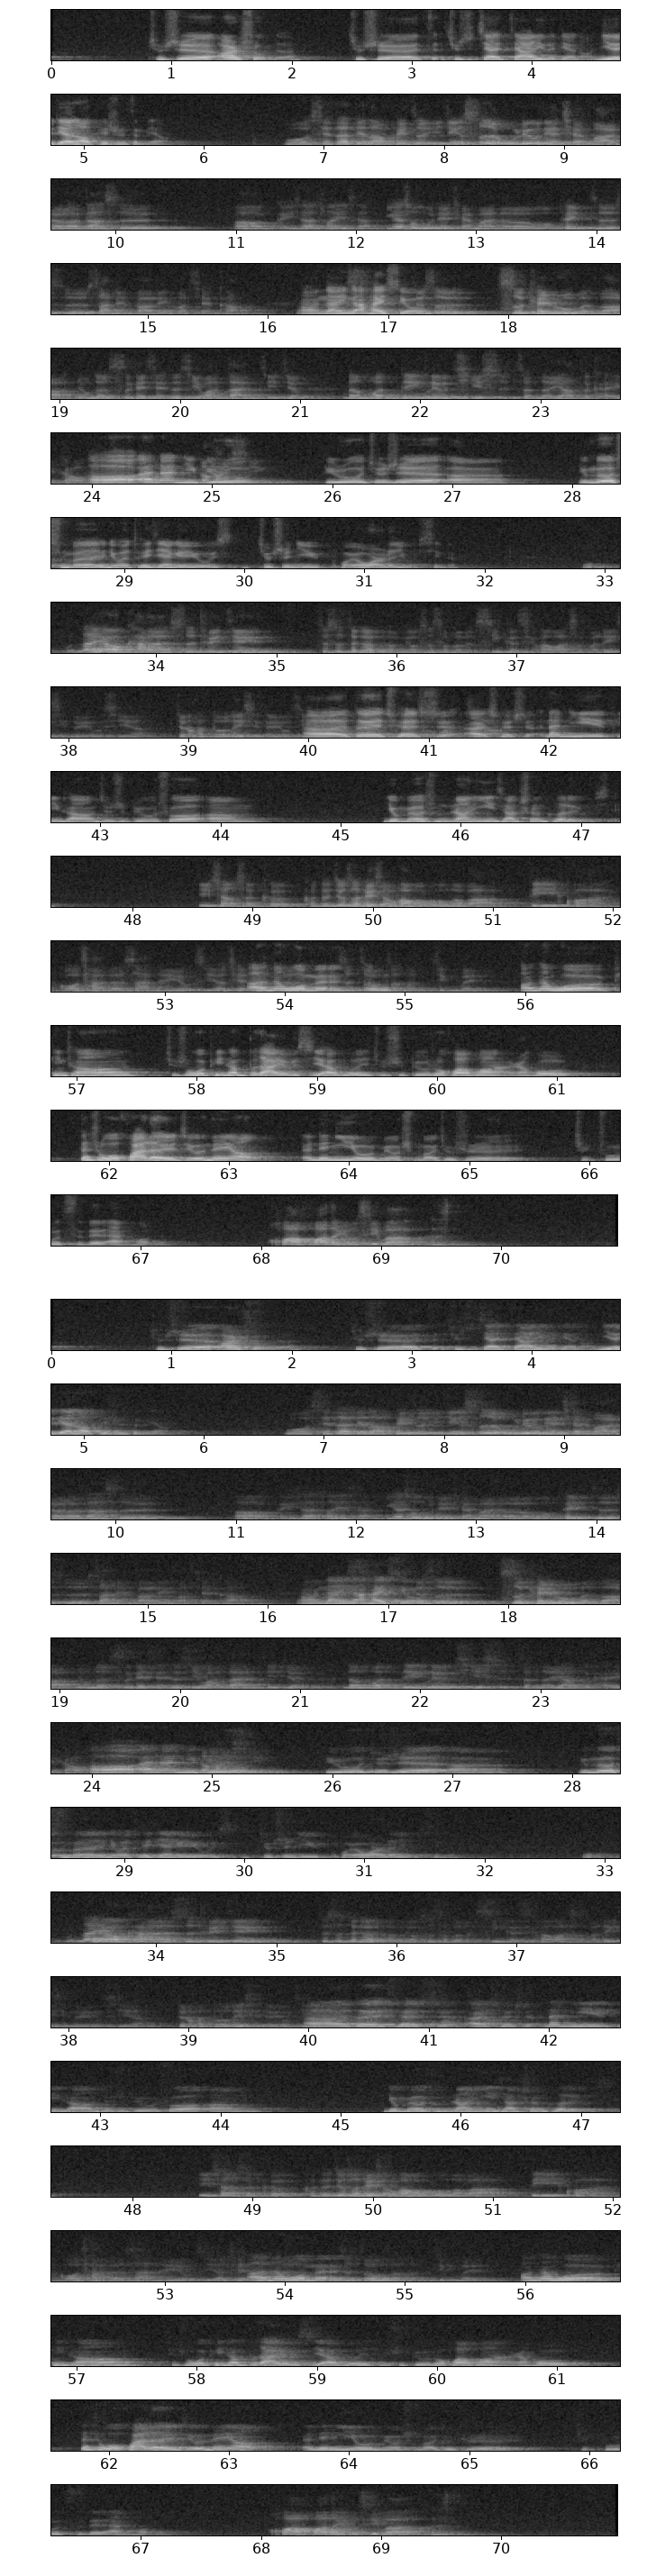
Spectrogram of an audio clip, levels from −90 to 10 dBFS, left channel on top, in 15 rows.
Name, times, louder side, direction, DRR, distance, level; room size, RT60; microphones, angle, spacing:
voice 1, 0.9-2.1 2.5-5.7 16.2-17.4 24.0-25.3 26.0-27.5 28.1-29.9 30.1-31.8 40.0-44.3 45.4-47.1 53.7-54.9 56.0-57.5 57.8-61.1 61.8-63.3 63.6-65.5 65.9-67.2, left 5 dB, 70° left, 12 dB, 0.5 m, -24 dB
voice 2, 6.7-10.3 11.0-15.9 16.4-17.7 17.9-21.0 21.4-24.6 24.9-25.6 32.8-32.9 33.2-35.1 35.4-38.7 38.9-41.6 48.6-51.0 51.3-54.2 54.5-55.7 68.1-69.6, left 1 dB, 30° left, 3 dB, 2.4 m, -34 dB
14.5 x 13.5 x 6.8 m, 1.1 s
head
